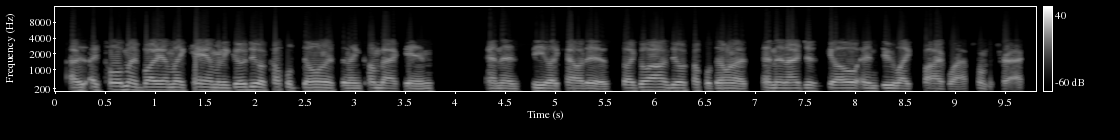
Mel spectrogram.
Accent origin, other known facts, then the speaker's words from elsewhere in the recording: Pennsylvania, United States; moved away as an adult; now in Michigan, United States; I'm originally from Pennsylvania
